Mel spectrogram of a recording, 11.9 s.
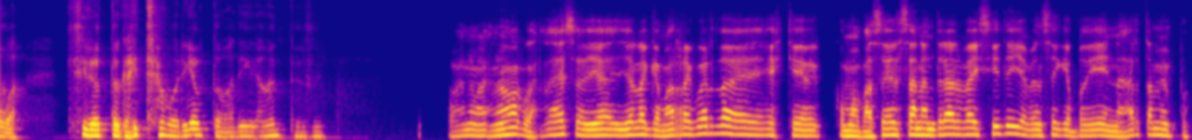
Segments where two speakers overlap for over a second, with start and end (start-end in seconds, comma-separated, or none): none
